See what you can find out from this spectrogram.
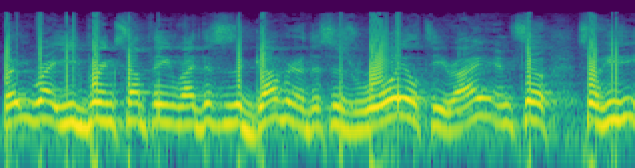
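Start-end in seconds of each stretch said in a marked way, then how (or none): none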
